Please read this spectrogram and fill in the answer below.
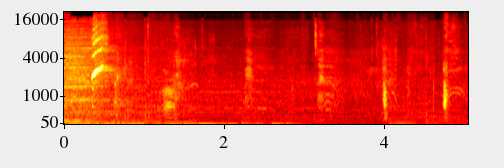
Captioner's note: tense music; whistling; groaning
